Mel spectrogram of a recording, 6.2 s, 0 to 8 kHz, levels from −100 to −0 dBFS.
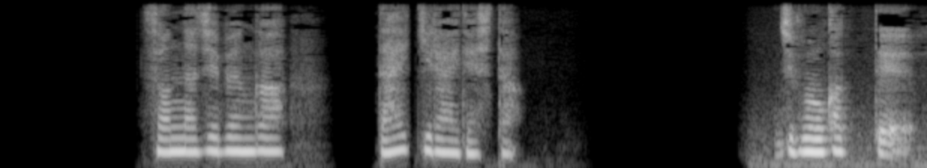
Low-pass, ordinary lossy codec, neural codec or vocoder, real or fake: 7.2 kHz; none; none; real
